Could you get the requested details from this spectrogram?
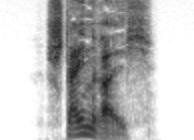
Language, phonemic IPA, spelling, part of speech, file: German, /ˈʃtaɪ̯nˌʁaɪ̯ç/, steinreich, adjective, De-steinreich.ogg
- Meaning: rich in stone(s)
